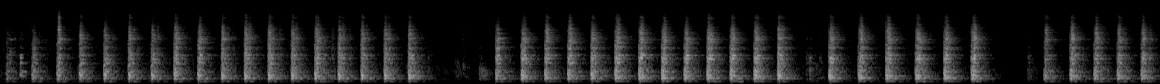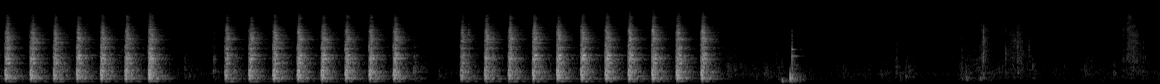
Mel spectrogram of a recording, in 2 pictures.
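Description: Shoe hammer tapping rapidly along a glued leather seam laid over a hard form, about four blows a second, each with a short ringing note. The blows come in five runs with brief pauses, setting the reinforcement strip onto the seam. A single duller thud follows near the end.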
